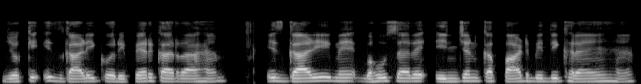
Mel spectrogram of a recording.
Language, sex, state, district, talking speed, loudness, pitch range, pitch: Hindi, male, Jharkhand, Palamu, 185 wpm, -19 LUFS, 140-155 Hz, 145 Hz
